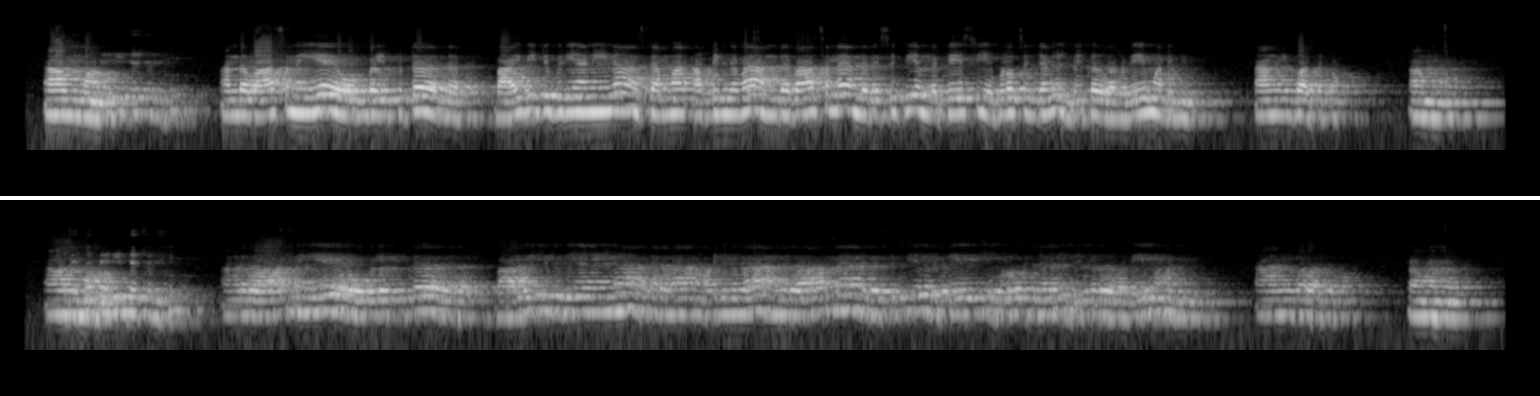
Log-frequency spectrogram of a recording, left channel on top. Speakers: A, on the left; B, on the right.
A: ஆமா
B: அது என்ன தெரியல தோழி
A: அந்த வாசனையே உங்களுக்கு கிட்ட அந்த பாய் வீட்டு பிரியாணினா செம்மை அப்படிங்கற மா அந்த வாசனை அந்த ரெசிபி அந்த டேஸ்ட்ட் எவ்வளவு செஞ்சாலும் எங்களுக்கு அது வரவே மாட்டேங்குது நாங்களும் பாத்துட்டோம்
B: ஆ
A: ஆமா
